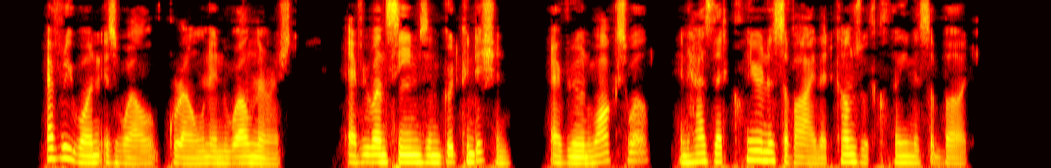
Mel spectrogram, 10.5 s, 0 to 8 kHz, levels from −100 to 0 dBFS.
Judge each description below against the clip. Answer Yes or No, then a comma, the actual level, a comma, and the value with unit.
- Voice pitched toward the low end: Yes, low, 115 Hz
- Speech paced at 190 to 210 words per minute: No, average, 155 wpm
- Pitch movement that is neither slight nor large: Yes, average, 3.5 semitones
